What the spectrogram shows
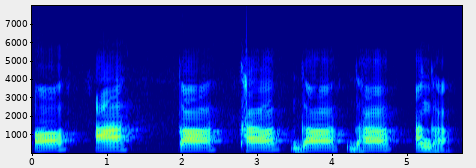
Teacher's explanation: यह सभी होंगे कंठ से इसका जो उच्चारण स्थान होता है ना वो कंठ से बोले जाते हैं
